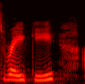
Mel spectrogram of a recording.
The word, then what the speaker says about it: Reiki: Tell me a little bit more about, and first, am I saying it right? Is it Reiki? Reiki? – That's a great question. It is Reiki.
